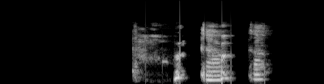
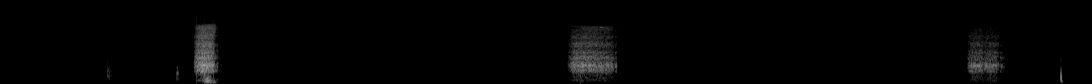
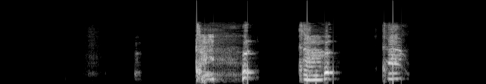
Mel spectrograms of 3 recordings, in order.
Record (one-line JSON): {"cough_length": "3.2 s", "cough_amplitude": 29265, "cough_signal_mean_std_ratio": 0.36, "exhalation_length": "10.9 s", "exhalation_amplitude": 4855, "exhalation_signal_mean_std_ratio": 0.2, "three_cough_length": "4.9 s", "three_cough_amplitude": 29321, "three_cough_signal_mean_std_ratio": 0.33, "survey_phase": "beta (2021-08-13 to 2022-03-07)", "age": "18-44", "gender": "Male", "wearing_mask": "No", "symptom_cough_any": true, "symptom_new_continuous_cough": true, "symptom_headache": true, "symptom_change_to_sense_of_smell_or_taste": true, "symptom_loss_of_taste": true, "smoker_status": "Never smoked", "respiratory_condition_asthma": false, "respiratory_condition_other": false, "recruitment_source": "Test and Trace", "submission_delay": "2 days", "covid_test_result": "Positive", "covid_test_method": "RT-qPCR", "covid_ct_value": 14.8, "covid_ct_gene": "N gene", "covid_ct_mean": 15.4, "covid_viral_load": "8700000 copies/ml", "covid_viral_load_category": "High viral load (>1M copies/ml)"}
